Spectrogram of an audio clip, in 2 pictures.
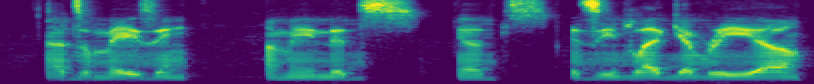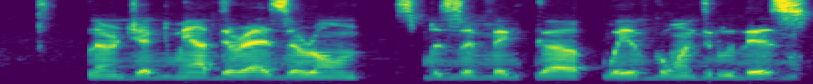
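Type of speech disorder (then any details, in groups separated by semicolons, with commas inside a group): Electrolarynx speech; laryngectomy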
